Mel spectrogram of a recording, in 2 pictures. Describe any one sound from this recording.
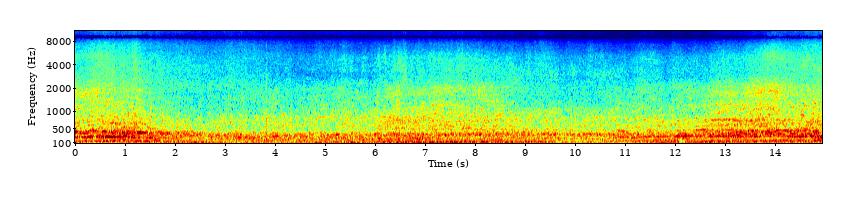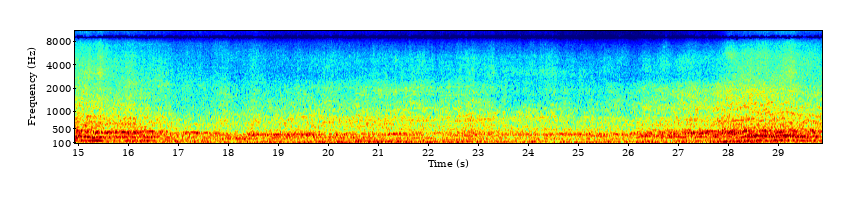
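A pack of sprint cars roars around a dirt oval at full throttle.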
